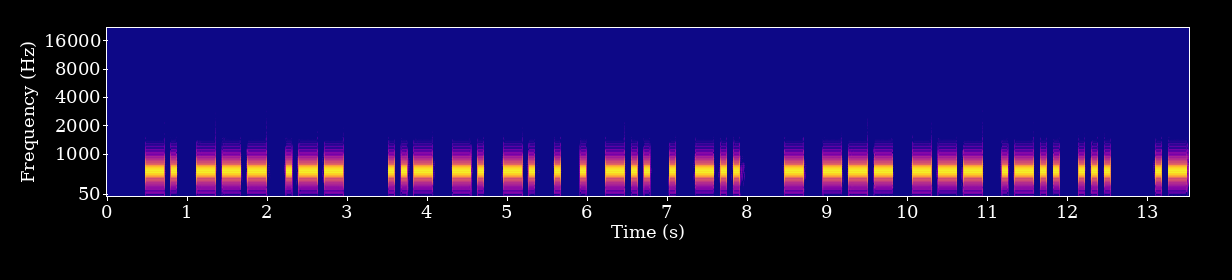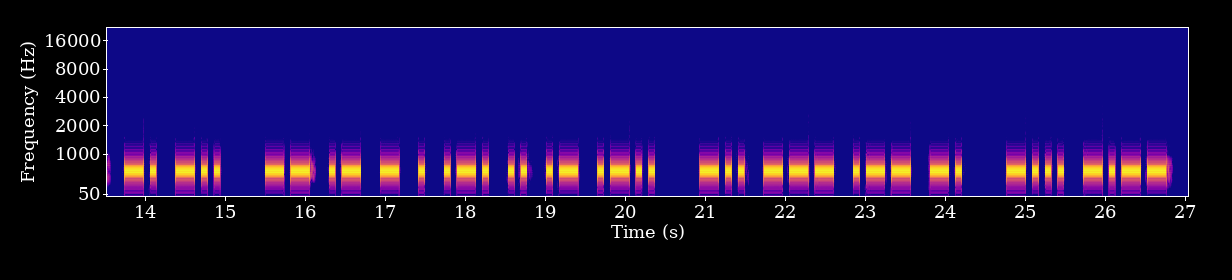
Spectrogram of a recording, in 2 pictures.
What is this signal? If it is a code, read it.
Morse code, heard as a keyed tone, about 15 wpm, 600 Hz. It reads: NOW UNNEEDED TOOLS AND MATERIAL DOWN BY
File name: learning center / tower trouble / tower trouble 15wpm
